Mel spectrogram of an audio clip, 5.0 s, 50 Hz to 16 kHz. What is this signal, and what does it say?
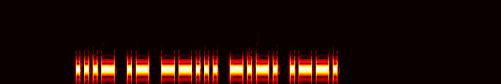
Morse code, heard as a keyed tone, about 27 wpm, 700 Hz. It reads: VA7CP
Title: DXCC-100 Call Signs - 5 Characters - Repeated 3x - 28wpm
